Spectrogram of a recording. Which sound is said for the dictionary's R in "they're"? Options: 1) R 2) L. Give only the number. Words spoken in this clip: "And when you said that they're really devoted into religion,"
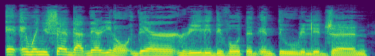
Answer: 1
